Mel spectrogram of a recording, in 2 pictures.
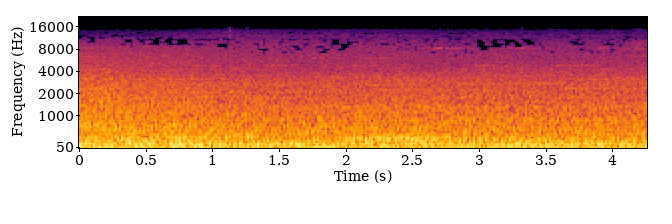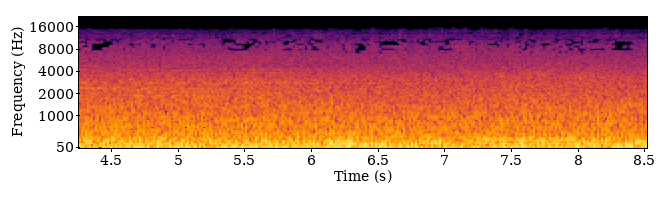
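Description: Steady city street ambience: a constant low rumble of road traffic with no distinct events.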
